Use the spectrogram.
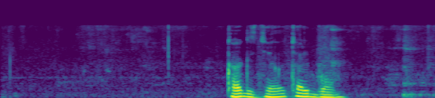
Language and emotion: Russian, neutral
